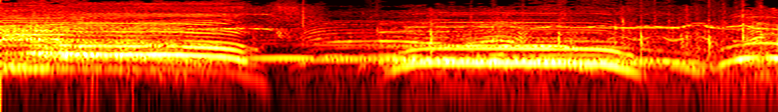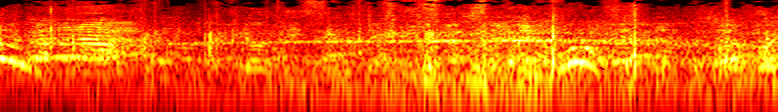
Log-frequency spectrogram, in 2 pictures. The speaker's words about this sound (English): All right, so um, everybody, Everybody on three, we're gonna get a big go so the whole city can hear. One, two, three, go!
